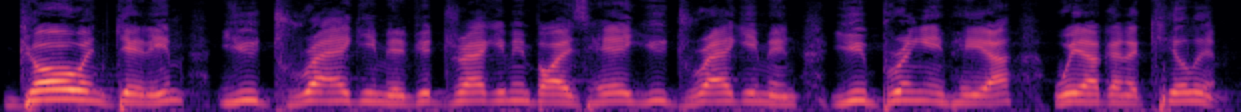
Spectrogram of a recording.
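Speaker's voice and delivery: loud, angry commands to the guards; acted fury, each command punched; angry orders. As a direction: order them out like an enraged leader. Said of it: "They're angry".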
